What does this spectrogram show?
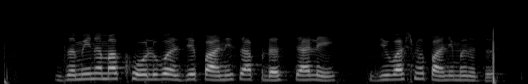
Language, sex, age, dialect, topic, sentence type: Marathi, female, 18-24, Northern Konkan, agriculture, statement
